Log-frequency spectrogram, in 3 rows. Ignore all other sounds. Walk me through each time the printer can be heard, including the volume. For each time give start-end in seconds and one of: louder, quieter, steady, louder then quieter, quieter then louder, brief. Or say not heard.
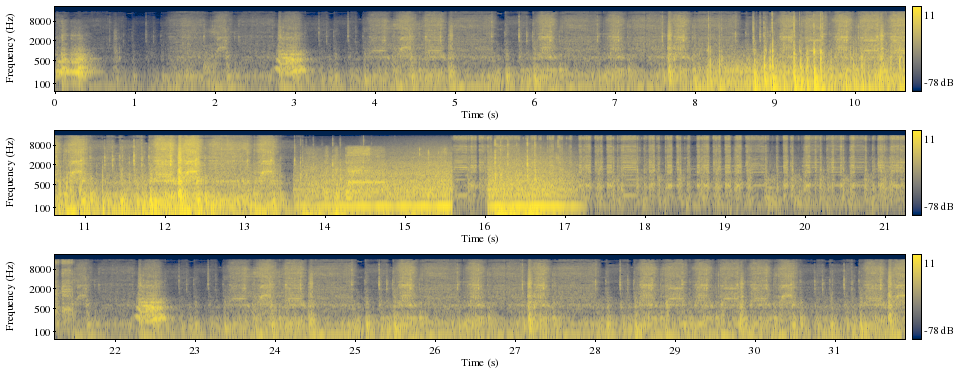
0.0-31.8 louder then quieter.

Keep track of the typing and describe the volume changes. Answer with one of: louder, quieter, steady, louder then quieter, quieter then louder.
quieter then louder.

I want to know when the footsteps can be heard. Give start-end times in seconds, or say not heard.
not heard.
